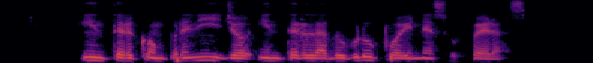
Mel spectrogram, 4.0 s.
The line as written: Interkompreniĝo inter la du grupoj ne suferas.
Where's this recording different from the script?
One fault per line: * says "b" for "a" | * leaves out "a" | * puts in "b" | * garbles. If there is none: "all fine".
all fine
